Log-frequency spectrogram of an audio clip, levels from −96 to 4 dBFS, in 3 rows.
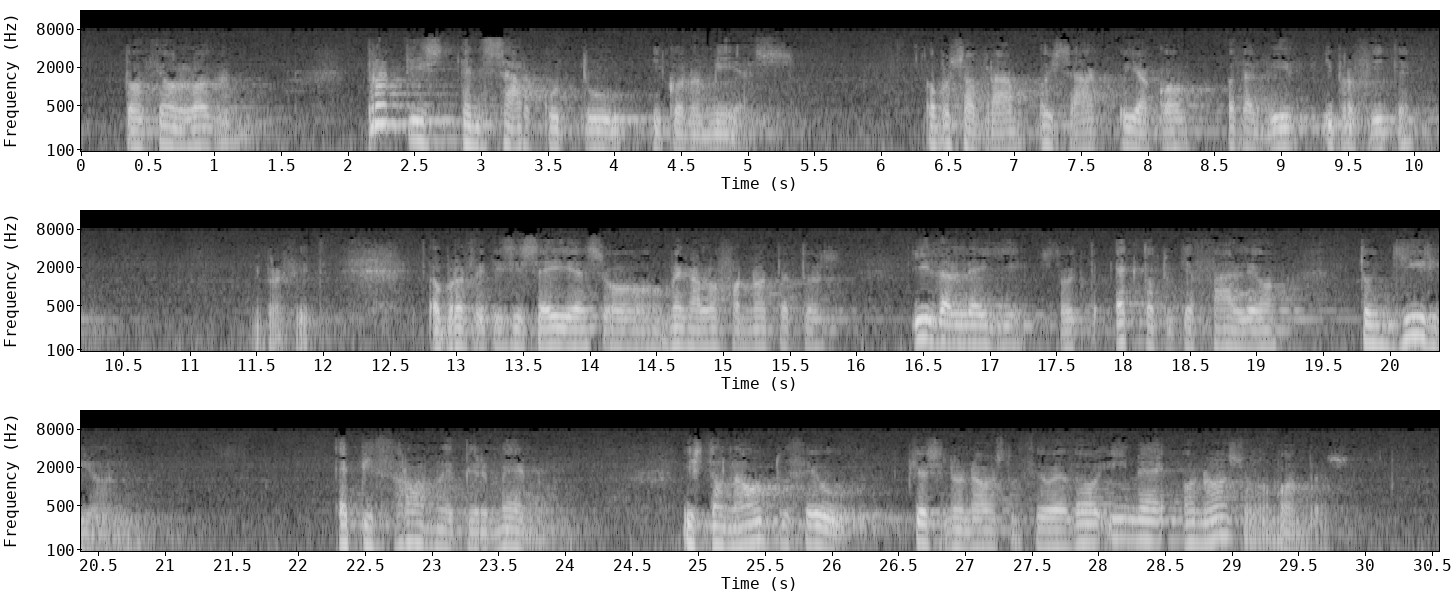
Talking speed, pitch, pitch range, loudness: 100 wpm, 110 Hz, 100-125 Hz, -22 LUFS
